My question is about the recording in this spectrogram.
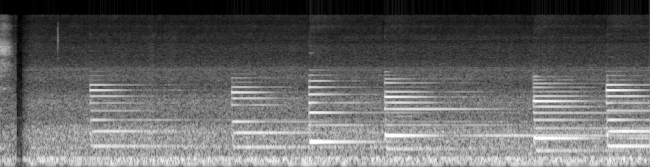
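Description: Single digital piano notes from a TikTok piano filter, played one at a time. Five notes at uneven intervals, each struck and then left to fade.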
